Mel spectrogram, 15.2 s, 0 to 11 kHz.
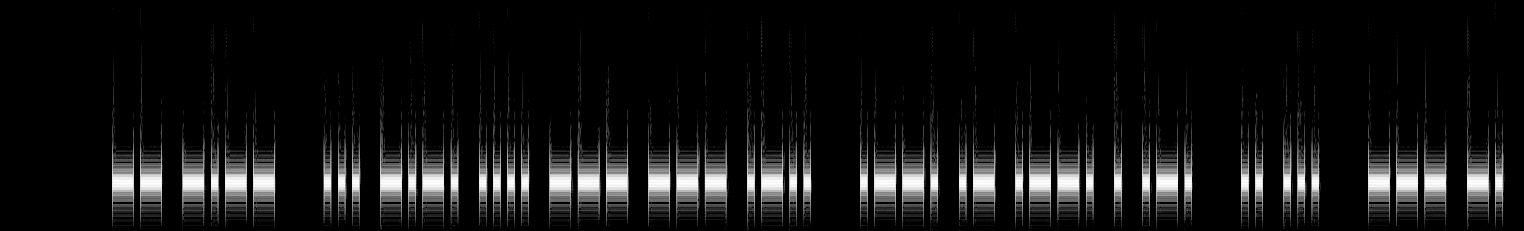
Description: Morse code, heard as a keyed tone, about 17 wpm, 700 Hz. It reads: MY SCHOOL PAPER IS ON
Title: Sentences from Top 1000 Words - Review Part 6 - 17wpm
